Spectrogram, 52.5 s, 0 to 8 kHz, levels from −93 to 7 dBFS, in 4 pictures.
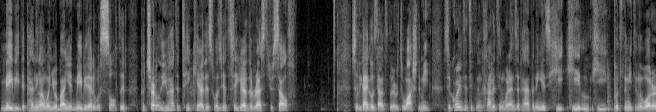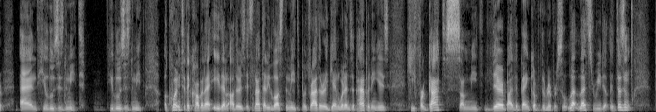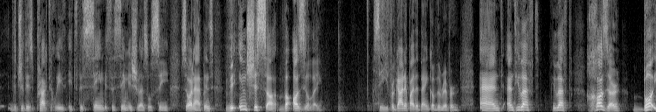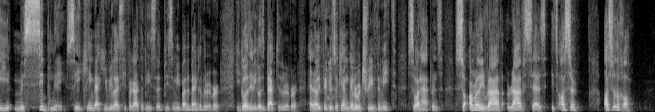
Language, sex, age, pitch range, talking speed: English, male, 30-49, 115-155 Hz, 230 wpm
